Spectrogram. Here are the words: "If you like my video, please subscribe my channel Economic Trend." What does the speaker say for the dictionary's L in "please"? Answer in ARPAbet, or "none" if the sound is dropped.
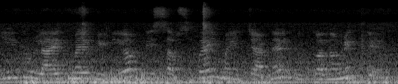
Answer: none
